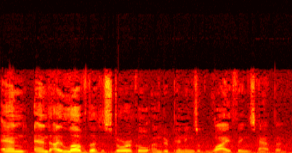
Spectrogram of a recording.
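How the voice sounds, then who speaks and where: Medium-pitched speech from a man with an American accent, lively intonation and a fairly quick pace, over noticeable background noise. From Virginia. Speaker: actor. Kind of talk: travel host demo. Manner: upbeat, playful.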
